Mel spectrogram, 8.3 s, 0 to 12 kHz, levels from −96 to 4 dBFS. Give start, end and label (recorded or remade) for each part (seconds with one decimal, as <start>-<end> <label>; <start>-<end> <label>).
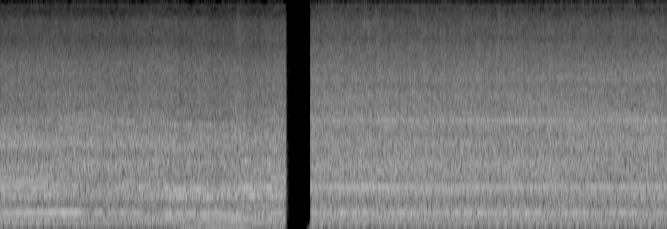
0.0-8.3 recorded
